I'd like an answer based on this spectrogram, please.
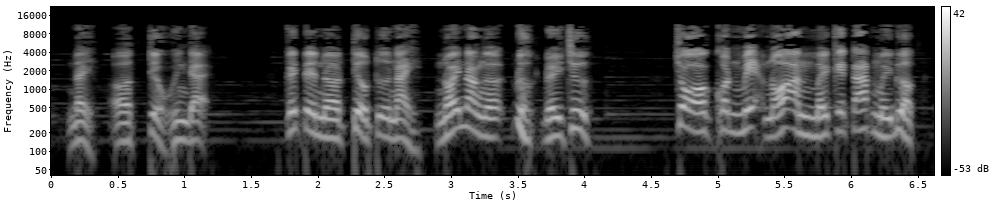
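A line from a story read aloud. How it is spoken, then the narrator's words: Angry low muttering. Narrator (Vietnamese): cô Yến La Hán tức tối lầm bầm nho nhỏ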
